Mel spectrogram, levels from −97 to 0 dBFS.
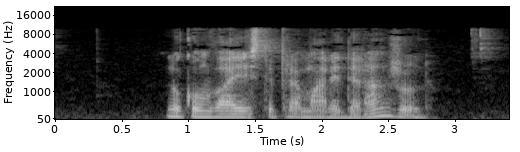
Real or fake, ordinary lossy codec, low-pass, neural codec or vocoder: real; AAC, 64 kbps; 9.9 kHz; none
